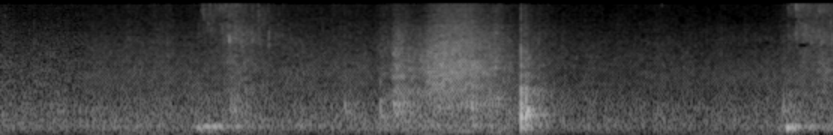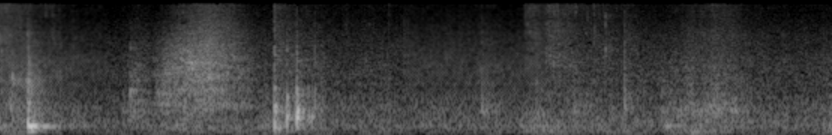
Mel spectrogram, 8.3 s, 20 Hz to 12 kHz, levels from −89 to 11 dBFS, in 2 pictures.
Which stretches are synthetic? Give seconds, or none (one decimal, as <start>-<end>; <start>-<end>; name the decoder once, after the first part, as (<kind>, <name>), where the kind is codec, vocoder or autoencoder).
0.4-4.7 (vocoder, Vocos); 6.2-6.9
